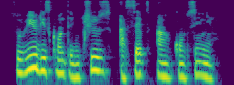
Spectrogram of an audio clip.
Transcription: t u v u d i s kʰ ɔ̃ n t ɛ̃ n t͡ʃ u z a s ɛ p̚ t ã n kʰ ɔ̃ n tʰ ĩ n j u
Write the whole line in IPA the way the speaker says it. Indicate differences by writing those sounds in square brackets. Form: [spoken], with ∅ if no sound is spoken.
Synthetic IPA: t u v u d i s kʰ ɔ̃ n t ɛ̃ n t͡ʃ u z a s ɛ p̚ t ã n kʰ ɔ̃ n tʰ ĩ n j u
